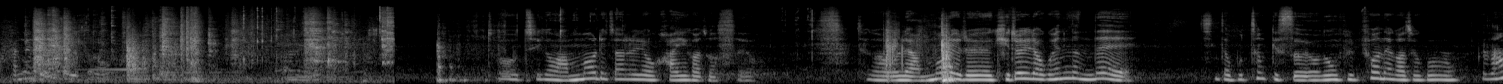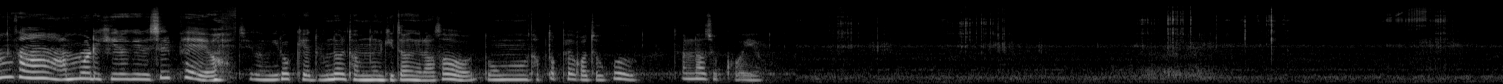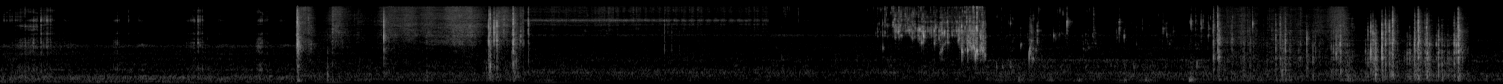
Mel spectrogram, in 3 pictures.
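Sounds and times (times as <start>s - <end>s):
sugar pouring into glass bowl: 38.8s - 43.5s.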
